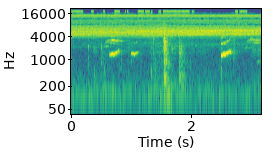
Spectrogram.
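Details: Single African grey parrot chick, August 2020 hatchling at a breeder, sounding lonely by itself: thin rising whistles, two close together then one more after a soft knock, over continuous hiss.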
